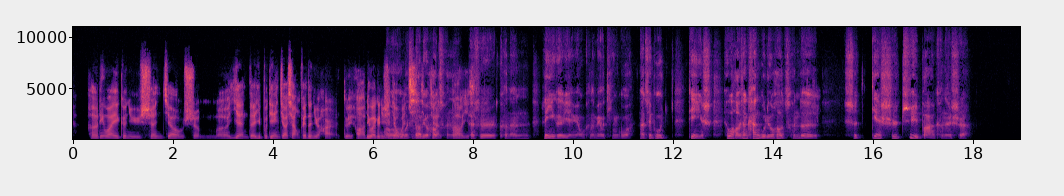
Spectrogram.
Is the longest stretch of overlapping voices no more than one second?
No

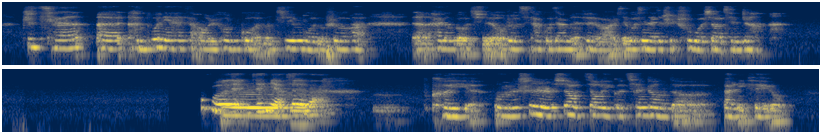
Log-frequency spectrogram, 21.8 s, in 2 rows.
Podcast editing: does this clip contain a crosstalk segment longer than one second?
Yes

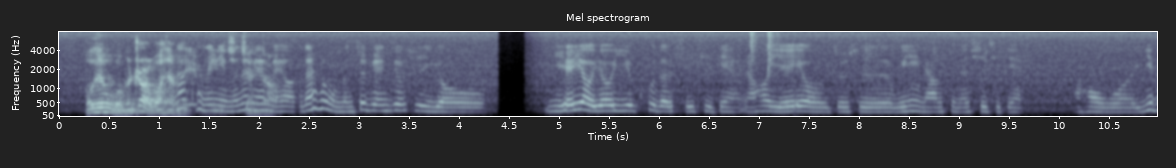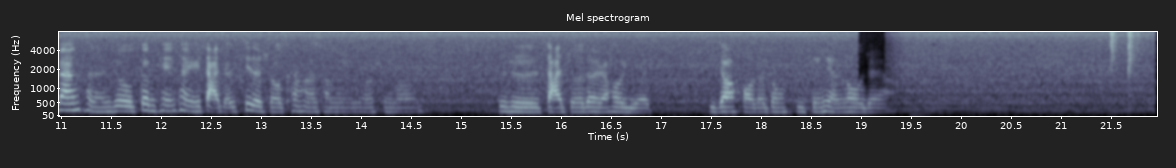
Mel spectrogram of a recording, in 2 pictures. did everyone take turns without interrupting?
No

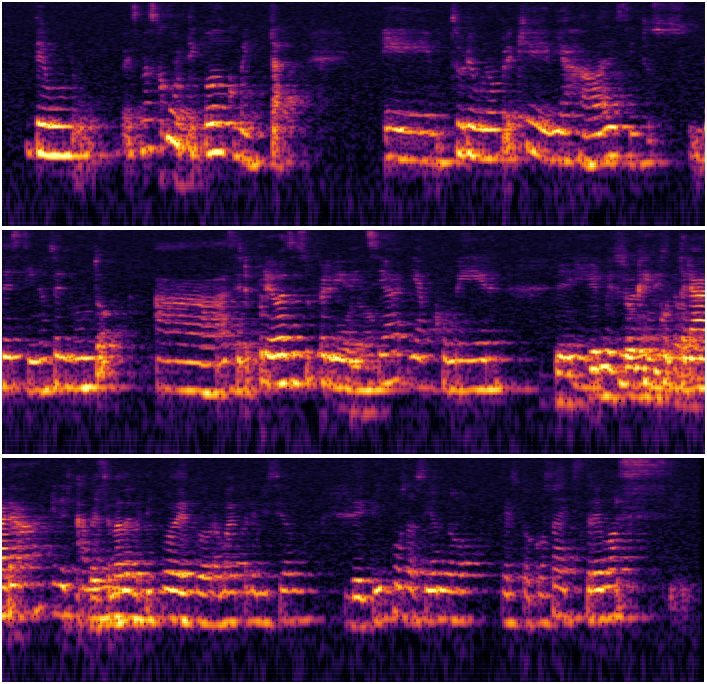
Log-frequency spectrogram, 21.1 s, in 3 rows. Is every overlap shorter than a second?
No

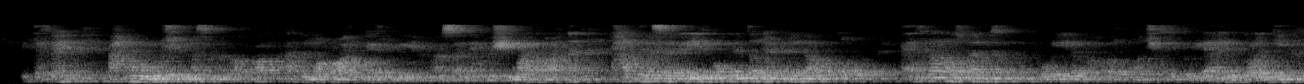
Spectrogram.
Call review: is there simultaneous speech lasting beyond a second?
No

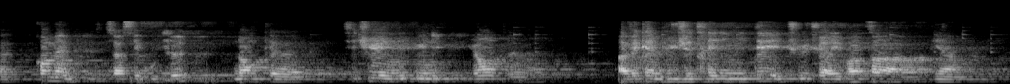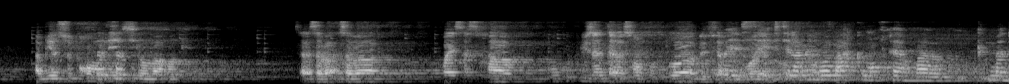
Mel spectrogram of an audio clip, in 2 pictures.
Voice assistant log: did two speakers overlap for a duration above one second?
Yes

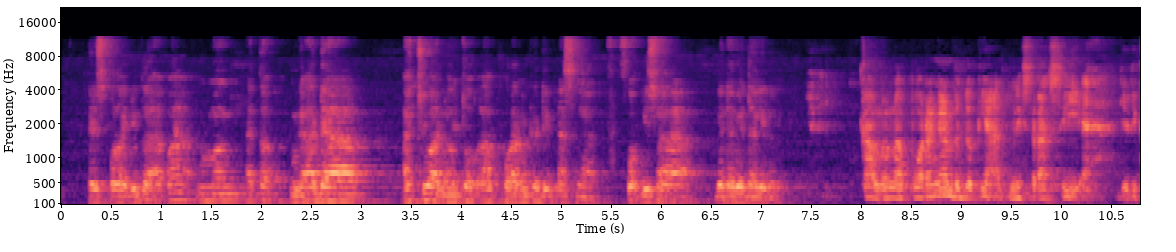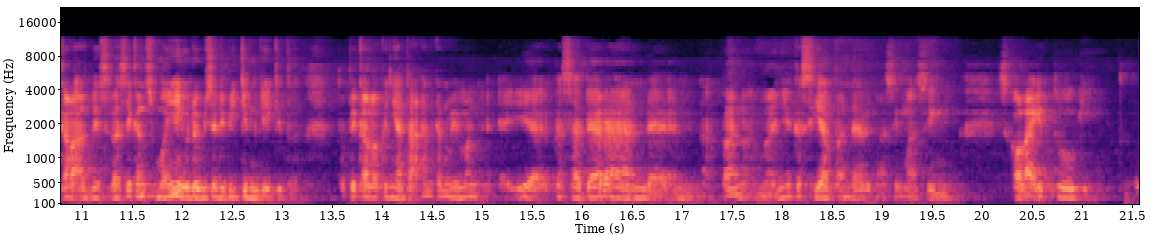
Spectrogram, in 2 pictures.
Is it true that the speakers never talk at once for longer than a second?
Yes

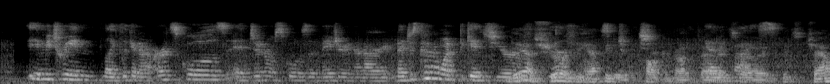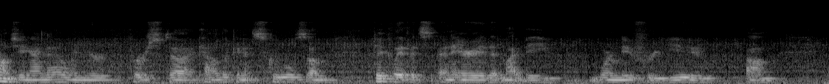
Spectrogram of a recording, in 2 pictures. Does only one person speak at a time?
No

